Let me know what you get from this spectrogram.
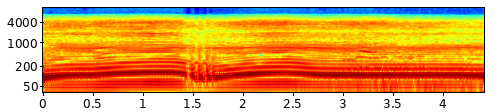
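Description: Yamaha Chappy 80cc two-stroke single-cylinder engine running under way on a test ride after a cylinder rebore. The revs dip sharply about a second and a half in, then pick up again and hold.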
